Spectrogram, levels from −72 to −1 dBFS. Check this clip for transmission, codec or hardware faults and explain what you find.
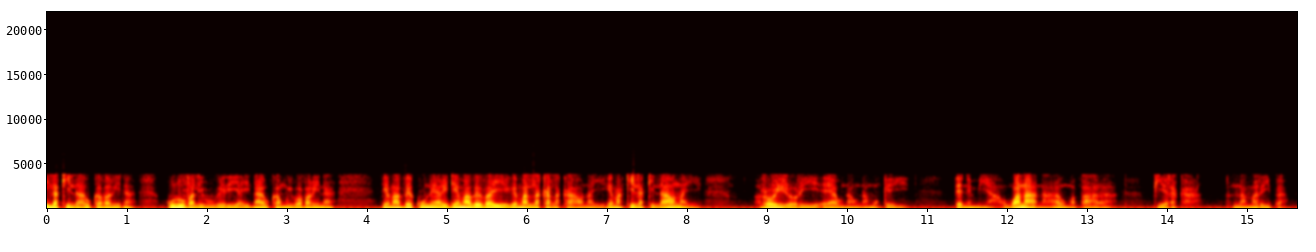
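One transmission fault stands out, near the very start of the speech.

Bit errors on an ADPCM link, from 0.37 to 0.53 s, just before "vagina gulu": flipped bits corrupt the difference codes, and each one also knocks the decoder's adaptive step size and predictor off track, so the damage rings on for milliseconds. The error rate is low, around one or two bits per thousand, hitting a few frames. It is heard as short pops and a rough, gritty burst with quick jumps in level. The underlying band-limited coding sounds like 32 kbit/s G.726, with only light coding roughness.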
